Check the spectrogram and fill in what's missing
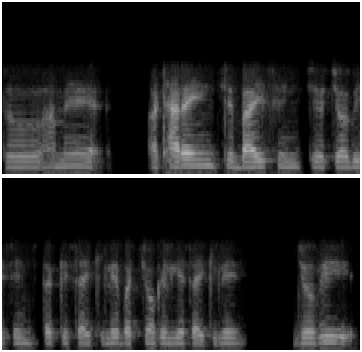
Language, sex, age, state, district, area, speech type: Hindi, male, 30-45, Uttar Pradesh, Chandauli, rural, conversation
